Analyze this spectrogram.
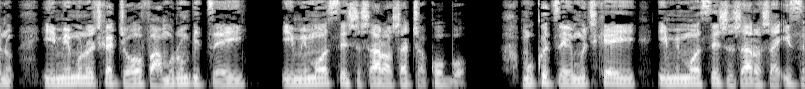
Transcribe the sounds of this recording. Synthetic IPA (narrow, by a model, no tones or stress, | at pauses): imimuno̞t͡ʃkad͡ʒe̞ɦo̞vʱamuɾumbid͡ze̞ːiː | mimo̞se̞ʐiʐarwaʐad͡ʒako̞ːbʱo̞ | mukud͡ze̞imut͡ʃke̞iː | mimo̞se̞ʐiʐarwaʐaʔis̬r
